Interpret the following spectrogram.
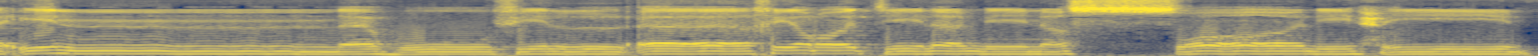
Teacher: tahan bunyi suara nunnya sepanjang dua harakat karena ia bacaan gunah.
